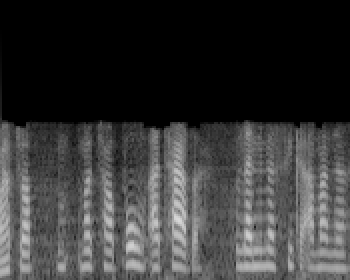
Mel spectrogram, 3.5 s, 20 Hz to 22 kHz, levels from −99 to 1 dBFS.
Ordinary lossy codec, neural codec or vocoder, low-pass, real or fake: MP3, 32 kbps; codec, 16 kHz in and 24 kHz out, 0.6 kbps, FocalCodec, streaming, 2048 codes; 3.6 kHz; fake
